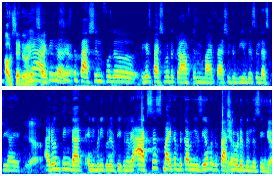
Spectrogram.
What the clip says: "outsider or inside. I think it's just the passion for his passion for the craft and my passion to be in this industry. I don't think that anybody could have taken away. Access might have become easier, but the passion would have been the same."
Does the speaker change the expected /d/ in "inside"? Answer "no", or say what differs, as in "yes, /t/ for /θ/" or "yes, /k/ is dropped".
yes, /d/ is dropped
